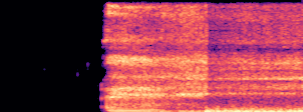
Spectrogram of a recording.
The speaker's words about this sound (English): exhale for four, through the mouth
